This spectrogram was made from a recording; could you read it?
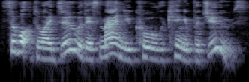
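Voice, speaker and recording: A man's voice: a little high, animated, normal speed, a little mellow, lightly acted. A man reading as a questioning Roman governor. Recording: roomy echo.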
